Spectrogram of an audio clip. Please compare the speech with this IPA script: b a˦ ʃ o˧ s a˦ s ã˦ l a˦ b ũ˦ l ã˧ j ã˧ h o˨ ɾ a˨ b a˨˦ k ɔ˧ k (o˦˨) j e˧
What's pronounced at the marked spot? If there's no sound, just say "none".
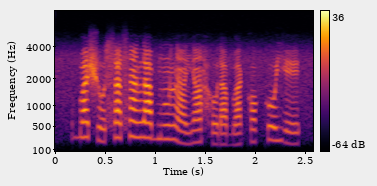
o˦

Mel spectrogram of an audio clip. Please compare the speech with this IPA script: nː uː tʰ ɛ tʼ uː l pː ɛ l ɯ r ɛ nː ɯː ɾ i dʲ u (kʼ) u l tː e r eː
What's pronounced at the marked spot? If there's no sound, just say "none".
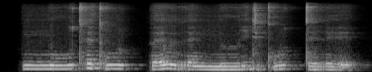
kʼ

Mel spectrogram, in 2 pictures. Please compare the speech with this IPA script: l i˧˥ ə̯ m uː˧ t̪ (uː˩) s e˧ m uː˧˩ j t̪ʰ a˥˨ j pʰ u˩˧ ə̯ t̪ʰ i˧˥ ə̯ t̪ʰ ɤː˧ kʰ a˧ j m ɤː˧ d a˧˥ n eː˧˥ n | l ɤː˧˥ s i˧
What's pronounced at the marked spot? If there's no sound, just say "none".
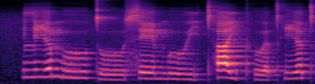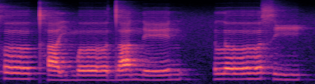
uː˩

